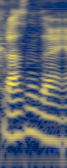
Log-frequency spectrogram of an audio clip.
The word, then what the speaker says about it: Krasnodar: Pode repetir a pronúncia. Krasnodar, é isso?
